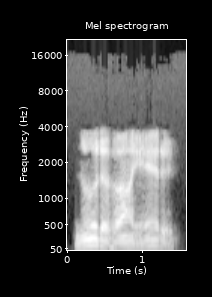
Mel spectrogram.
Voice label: good luck, manx

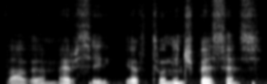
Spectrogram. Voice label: fine, armenian western

